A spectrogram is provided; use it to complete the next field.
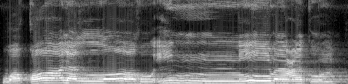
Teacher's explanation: وَقَالَ، قاف کو پر پڑھیں گے اور الف مدہ ہے، اسے ایک الف کے برابر کھینچیں گے، اور اللہ کو پر پڑھیں گے اور کھڑا زبر ہے، اسے ایک الف کے برابر کھینچیں گے۔ انی، نون مشدد غنہ ہوگا اور یا مدہ ہے، اسے ایک الف کے برابر کھینچیں گے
